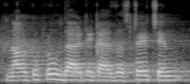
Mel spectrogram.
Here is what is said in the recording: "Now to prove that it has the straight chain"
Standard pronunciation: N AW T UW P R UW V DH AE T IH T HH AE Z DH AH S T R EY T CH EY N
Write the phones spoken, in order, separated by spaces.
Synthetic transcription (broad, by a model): N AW T UW P R UW V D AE T IH T HH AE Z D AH S T EY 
